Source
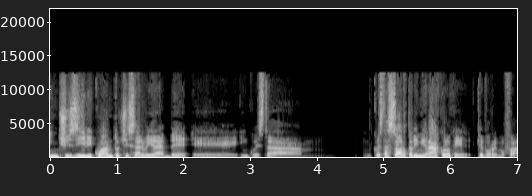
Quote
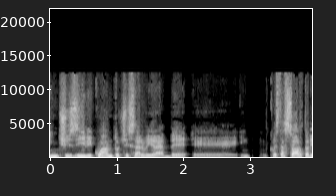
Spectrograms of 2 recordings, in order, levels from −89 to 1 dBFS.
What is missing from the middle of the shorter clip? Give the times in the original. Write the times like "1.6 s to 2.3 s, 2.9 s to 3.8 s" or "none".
3.0 s to 4.5 s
